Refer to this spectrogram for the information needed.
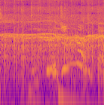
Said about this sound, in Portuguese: Aplausos!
